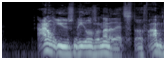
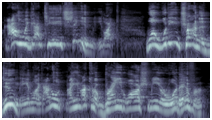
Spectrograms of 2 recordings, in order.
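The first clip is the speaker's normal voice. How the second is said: higher-pitched insistent protest; adamant; 7 semitones higher than usual. Retold or imitated. Insisting to a pushy stranger that he's clean, adamant. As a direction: retell it adamantly, pitch jumping up on the denials.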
